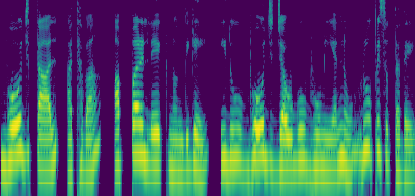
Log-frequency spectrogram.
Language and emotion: Kannada, neutral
